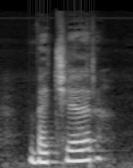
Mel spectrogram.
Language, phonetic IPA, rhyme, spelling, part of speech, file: Czech, [ˈvɛt͡ʃɛr], -ɛtʃɛr, večer, noun, Cs-večer.ogg
- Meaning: evening, night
